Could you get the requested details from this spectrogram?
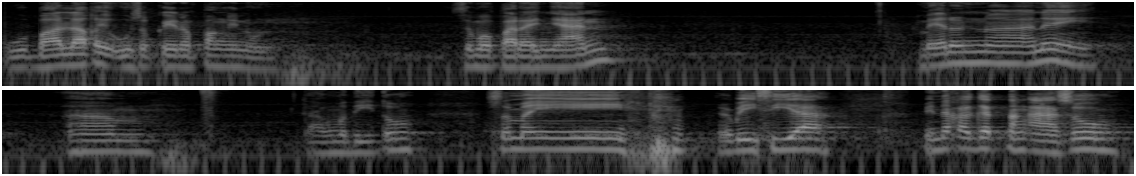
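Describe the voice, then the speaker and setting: A man's voice: fairly high pitch, fairly even intonation, moderate pace, long pauses, bright, forceful tone. A man preaching a sermon as pastor in a chatty, joking storytelling manner, mixing in English words. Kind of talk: conversational sermon.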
